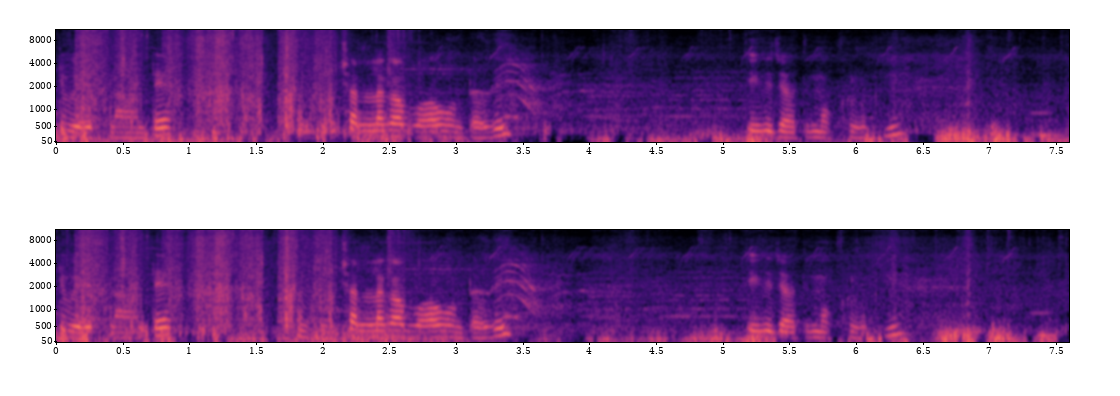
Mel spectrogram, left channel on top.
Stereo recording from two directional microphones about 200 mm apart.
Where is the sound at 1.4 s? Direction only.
35° left (ahead or behind).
